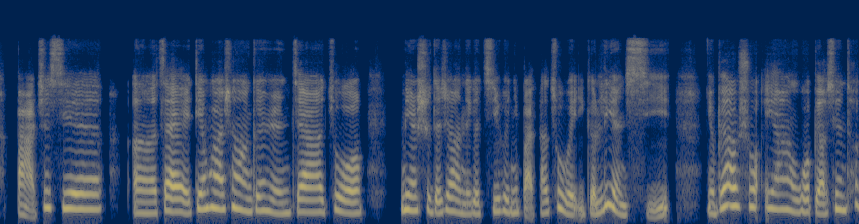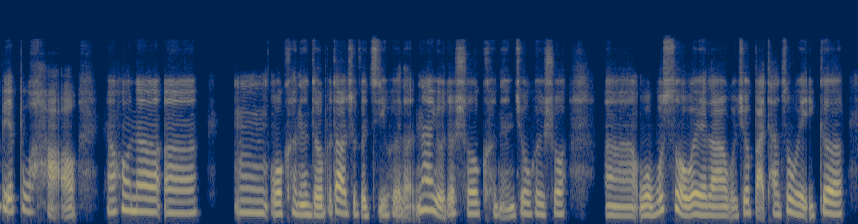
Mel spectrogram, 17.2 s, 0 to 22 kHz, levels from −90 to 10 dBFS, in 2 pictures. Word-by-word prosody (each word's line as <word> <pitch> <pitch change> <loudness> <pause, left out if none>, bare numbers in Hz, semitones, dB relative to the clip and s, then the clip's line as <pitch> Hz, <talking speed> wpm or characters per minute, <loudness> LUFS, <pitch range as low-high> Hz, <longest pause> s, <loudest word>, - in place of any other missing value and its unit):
把 - - 0
这 300 - -1
些， 275 -2 +3 0.3
呃， 195 0 0
在 225 -4 +6
电 275 +6 +2
话 280 -2 +5
上 270 -4 +2
跟 250 +2 -1
人 200 -4 -2
家 220 0 +3
做 210 -4 +1 0.3
面 260 -1 +3
试 245 0 -1
的 205 - 0
这 250 - -2
样 230 -4 +1
的 185 - -4
一 - - -8
个 190 - -1
机 230 +5 -5
会， 230 -2 -2
你 205 - -4
把 - - -2
它 200 0 -4
作 280 +6 -1
为 - - +2
一 - - -8
个 - - -1
练 305 - +2
习。 165 - -5 0.3
也 - - -3
不 - - -6
要 330 0 +8
说， 315 -1 0
哎 305 - -7
呀， 270 -4 0
我 220 0 0
表 195 -4 +1
现 255 +7 0
特 345 - -6
别 235 -6 +1
不 245 0 -5
好， - - -2 0.2
然 215 - -4
后 260 +1 0
呢， 230 -2 +2
呃， 205 0 -2 0.4
嗯， 210 -2 -4
我 190 -1 +3
可 205 - -7
能 175 0 +1
得 160 -2 +2
不 - - -8
到 220 -3 +5
这 - - -4
个 150 - -1
机 90 - -6
会 - - -3
了。 - - -4
那 260 -2 +2
有 - - +2
的 - - -1
时 - - -4
候 190 - +2
可 180 - -10
能 145 0 -5
就 180 +4 -3
会 185 -1 -4
说， 190 +2 -3 0.3
呃， 160 -2 -2
我 165 +1 +2
无 190 +8 0
所 250 - +2
谓 170 +1 +4
了， 160 -1 +1
我 145 - -6
就 210 +6 -1
把 - - -1
它 185 - -5
作 220 +5 -1
为 180 -4 +1
一 - - -5
个 190 +1 +2
215 Hz, 295 characters per minute, -25 LUFS, 190-255 Hz, 0.4 s, 要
